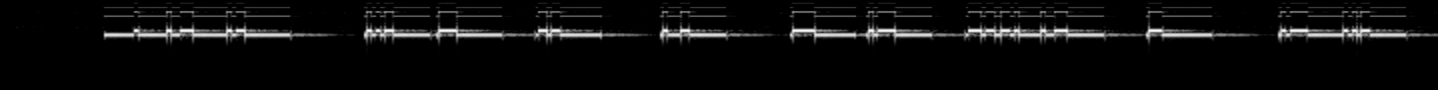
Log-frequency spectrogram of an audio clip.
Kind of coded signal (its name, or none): TTY/TDD text telephone tones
